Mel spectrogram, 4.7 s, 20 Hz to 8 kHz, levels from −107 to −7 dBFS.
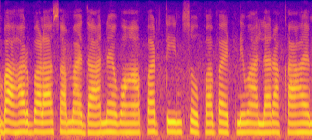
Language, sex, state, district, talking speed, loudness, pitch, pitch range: Hindi, female, Punjab, Pathankot, 165 wpm, -16 LUFS, 195 Hz, 195-205 Hz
